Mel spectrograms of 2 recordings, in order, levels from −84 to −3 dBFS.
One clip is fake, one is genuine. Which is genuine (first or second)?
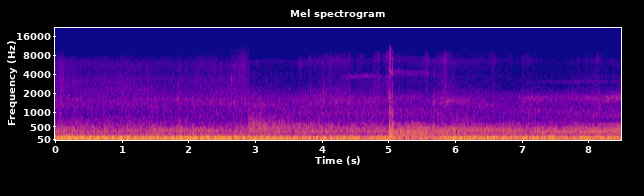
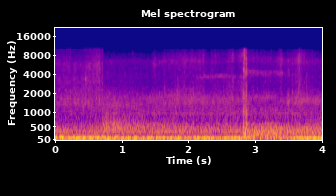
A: first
